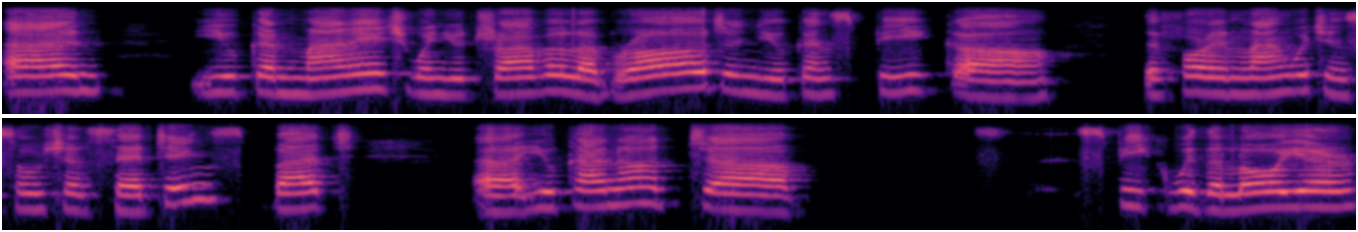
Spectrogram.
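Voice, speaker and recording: A woman's fairly high voice in an Argentine accent, at a very slow pace with fairly even intonation and big swings in loudness, over a quiet background. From Argentina. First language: Spanish. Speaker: interpreter trainer. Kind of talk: online training session.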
